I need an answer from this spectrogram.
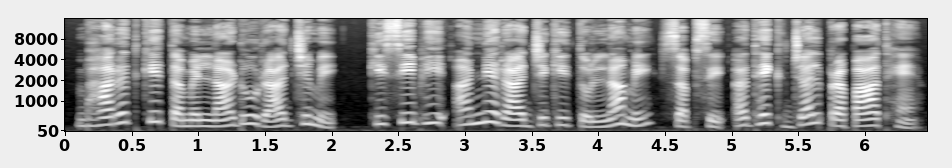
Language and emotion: Hindi, neutral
